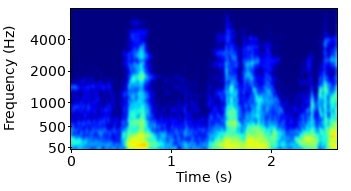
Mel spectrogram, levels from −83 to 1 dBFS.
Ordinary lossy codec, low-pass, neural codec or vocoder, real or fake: none; none; none; real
